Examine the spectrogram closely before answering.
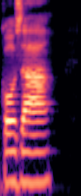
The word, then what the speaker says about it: cosa: cosas como casa o cosa en este caso en español siempre vamos a decir casa y cosa porque he dicho oficialmente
